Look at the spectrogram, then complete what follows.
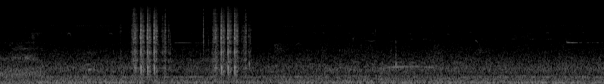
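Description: Canon R7 camera shutter firing two short rapid bursts of clicks, about a second apart, in high-speed continuous shooting, over faint outdoor background noise.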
